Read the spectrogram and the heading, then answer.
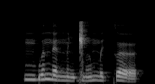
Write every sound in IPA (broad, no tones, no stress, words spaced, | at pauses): mbənɛnə̃ ɡ͡ǁə̃me kœ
